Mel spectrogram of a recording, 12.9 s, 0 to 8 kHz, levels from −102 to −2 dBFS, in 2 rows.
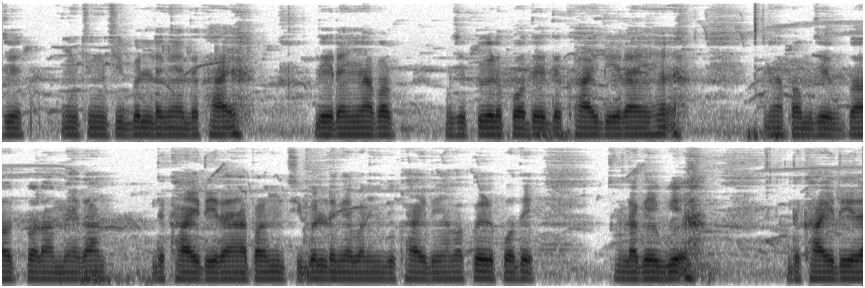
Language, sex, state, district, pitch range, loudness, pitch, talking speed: Hindi, male, Chhattisgarh, Kabirdham, 100-105 Hz, -18 LUFS, 105 Hz, 200 wpm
